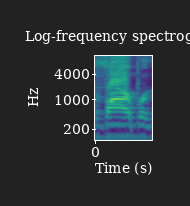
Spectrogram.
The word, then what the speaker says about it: Warburg: That's the Warburg effect, named after him. The W's are often pronounced like V's. The Warburg effect is cancer grows in oxygen-deprived tissue.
